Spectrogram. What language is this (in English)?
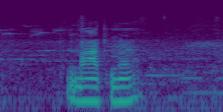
Maithili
